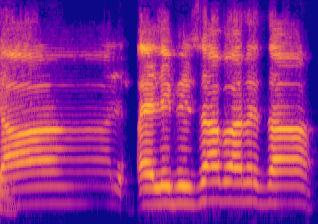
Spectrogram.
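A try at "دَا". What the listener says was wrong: না ভাই না, দালের পরে আলিফ নেই।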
